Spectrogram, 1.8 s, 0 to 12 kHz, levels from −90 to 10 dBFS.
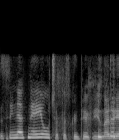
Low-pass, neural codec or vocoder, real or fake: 7.2 kHz; codec, 16 kHz, 1 kbps, X-Codec, HuBERT features, trained on balanced general audio; fake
